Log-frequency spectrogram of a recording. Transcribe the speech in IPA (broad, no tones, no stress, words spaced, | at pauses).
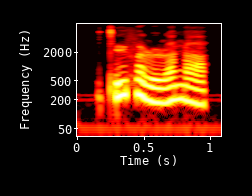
tʼyfɐ ɭʏɭaŋa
